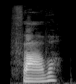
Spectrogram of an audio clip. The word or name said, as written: farver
